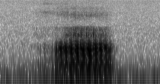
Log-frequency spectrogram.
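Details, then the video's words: Sleeping young pug letting out a single half-second rasping snore, rough and buzzy, against a quiet low hum. "My baby Pug snoring."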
